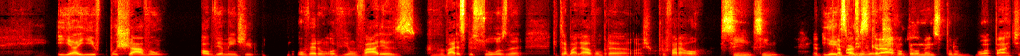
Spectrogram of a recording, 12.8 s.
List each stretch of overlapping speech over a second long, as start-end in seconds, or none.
10.3-11.5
